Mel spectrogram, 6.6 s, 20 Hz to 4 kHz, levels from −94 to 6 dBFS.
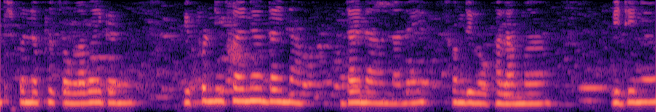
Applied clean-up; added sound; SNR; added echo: classical method log-MMSE.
